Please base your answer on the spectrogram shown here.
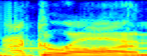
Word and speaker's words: Acheron: Acheron. That's how you say it. I just love mispronouncing names because I get corrected and you guys leave comments and it helps me in the algorithm.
